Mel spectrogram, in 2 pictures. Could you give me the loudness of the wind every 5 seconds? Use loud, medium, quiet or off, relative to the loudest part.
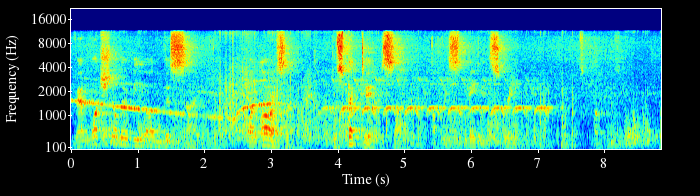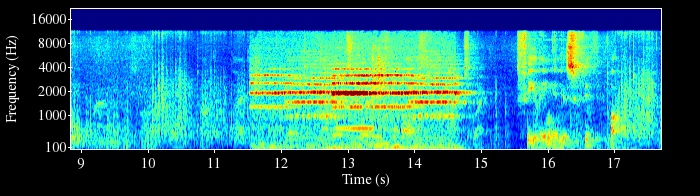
loud, loud, medium, medium.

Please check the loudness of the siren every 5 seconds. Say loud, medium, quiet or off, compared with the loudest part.
quiet, quiet, loud, off.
